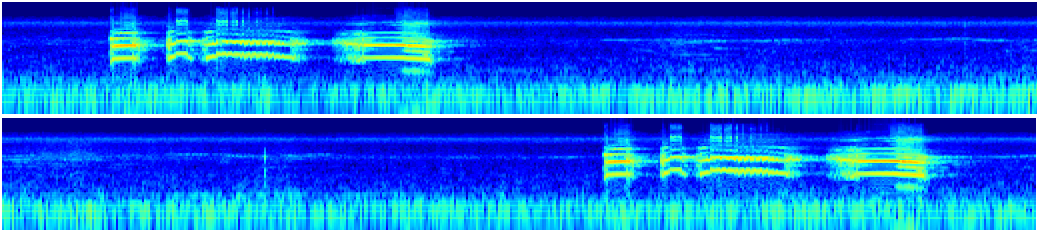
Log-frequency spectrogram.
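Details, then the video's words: Male Sumatran red junglefowl, recording used as a lure call: two short, clipped crows about seven seconds apart, each broken into quick harsh syllables, over a steady high insect drone. "Suara pikat ayam hutan"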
